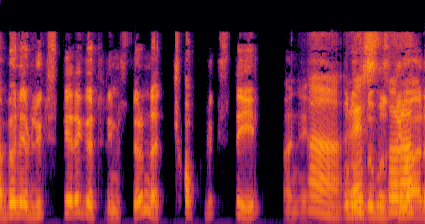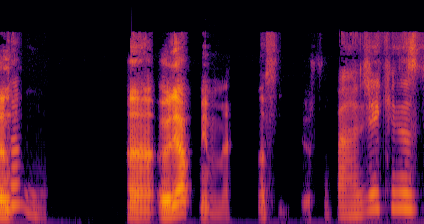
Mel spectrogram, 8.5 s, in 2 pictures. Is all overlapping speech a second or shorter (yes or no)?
no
